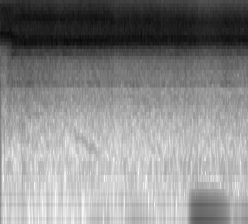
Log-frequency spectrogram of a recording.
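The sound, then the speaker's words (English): A loud, steady hiss, like gas escaping under pressure, runs continuously and unbroken from start to finish, with no voices over it. “I think there's a gas leak in here.”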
